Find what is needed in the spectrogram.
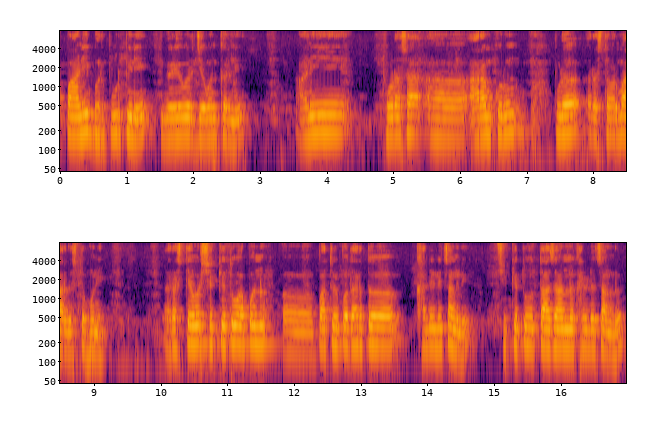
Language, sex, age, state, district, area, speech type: Marathi, male, 60+, Maharashtra, Osmanabad, rural, spontaneous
